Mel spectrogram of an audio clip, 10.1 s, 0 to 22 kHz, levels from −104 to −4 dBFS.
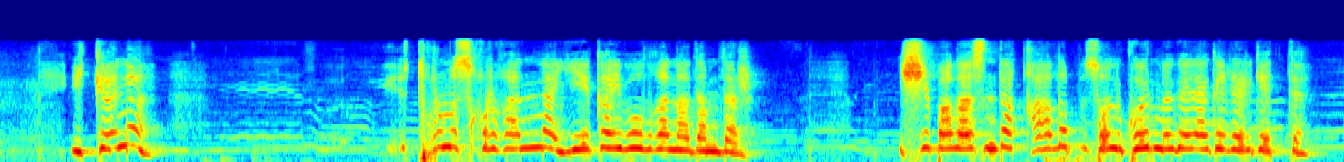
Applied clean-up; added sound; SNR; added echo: none; none; none; none.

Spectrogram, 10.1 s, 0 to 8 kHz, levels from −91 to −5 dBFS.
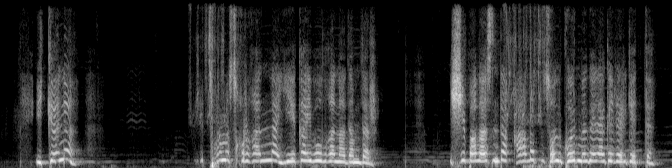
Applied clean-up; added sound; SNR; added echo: neural separator model SepFormer DNS4.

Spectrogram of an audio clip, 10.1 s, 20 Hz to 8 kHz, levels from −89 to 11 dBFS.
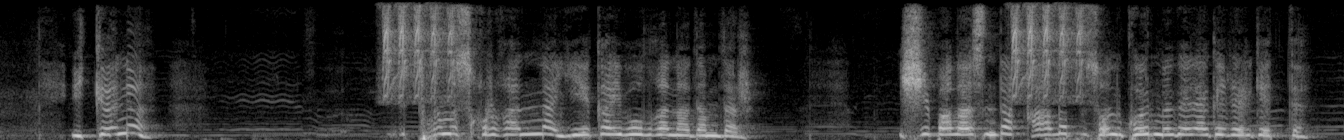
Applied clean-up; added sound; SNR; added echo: none; Bird; 6 dB; none.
